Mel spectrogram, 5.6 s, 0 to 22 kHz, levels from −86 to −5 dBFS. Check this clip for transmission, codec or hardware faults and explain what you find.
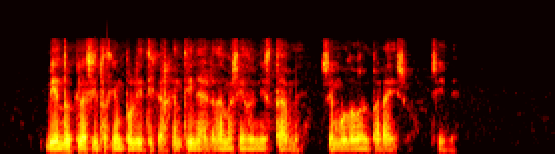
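One transmission fault appears. From 2.03 to 2.10 s, just after "la situación política argentina", bit errors on an ADPCM link corrupt the decoder's step size and predictor, producing pops and a rough, level-jumping burst. This fits a low error rate hitting a few frames of the G.722 stream, which elsewhere stays clear.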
